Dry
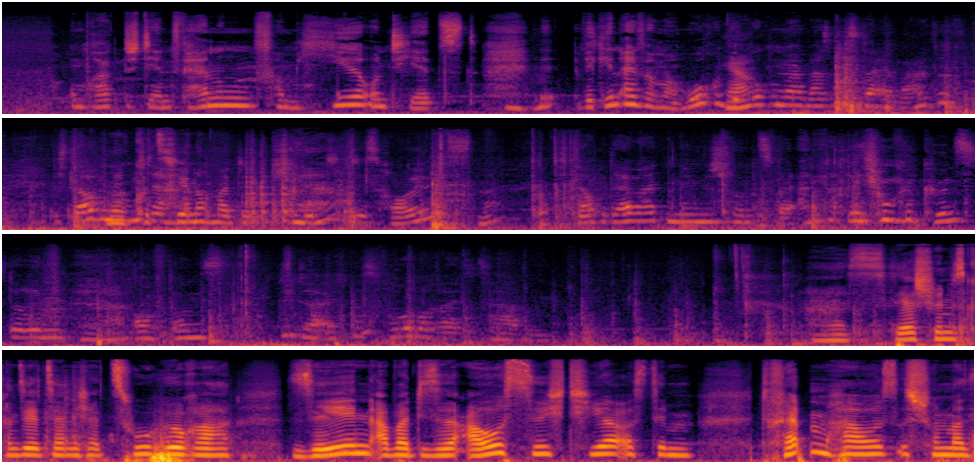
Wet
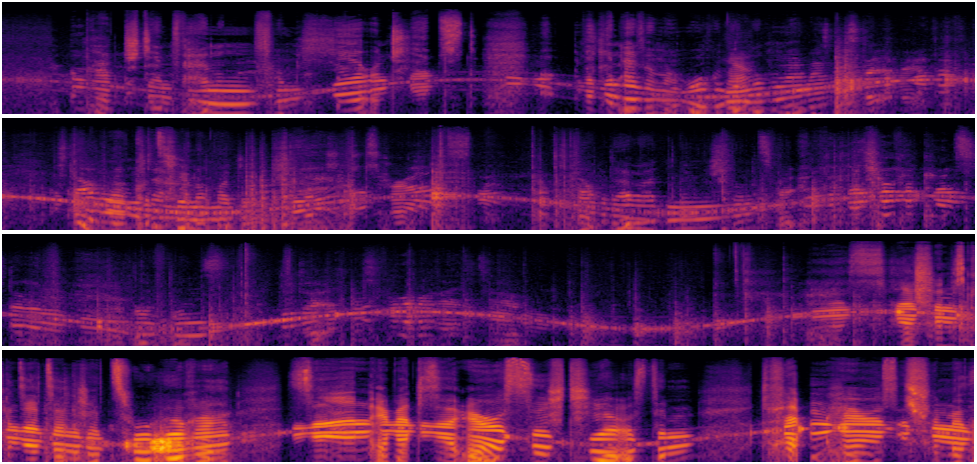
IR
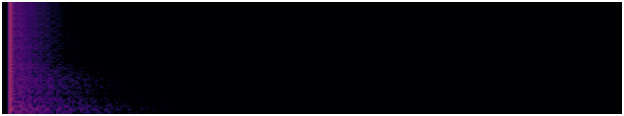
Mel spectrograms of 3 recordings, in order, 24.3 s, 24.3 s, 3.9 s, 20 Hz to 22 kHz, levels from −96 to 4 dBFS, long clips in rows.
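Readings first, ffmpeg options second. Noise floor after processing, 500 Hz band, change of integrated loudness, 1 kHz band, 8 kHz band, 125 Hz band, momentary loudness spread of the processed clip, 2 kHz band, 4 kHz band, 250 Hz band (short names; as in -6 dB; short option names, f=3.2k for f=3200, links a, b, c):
-54 dBFS, -3.0 dB, -0.5 dB, +4.5 dB, -1.0 dB, -7.5 dB, 23 LU, +10.5 dB, -2.0 dB, -9.0 dB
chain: -af "aeval=exprs='val(0)*sin(2*PI*960*n/s+960*0.45/0.34*sin(2*PI*0.34*n/s))':c=same,volume=1dB"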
